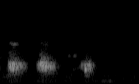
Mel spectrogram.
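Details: Blenheim Cavalier King Charles Spaniel puppy in a home pen, one of Remy's six pups. Three quick whimpering yelps fall within a single second, the last one softer and lower.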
